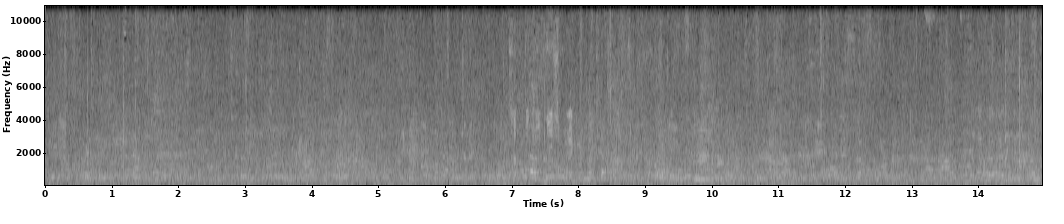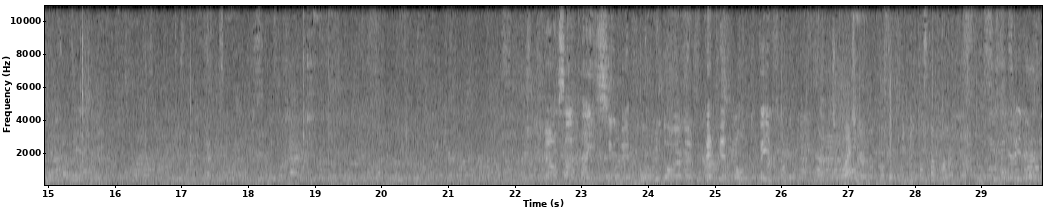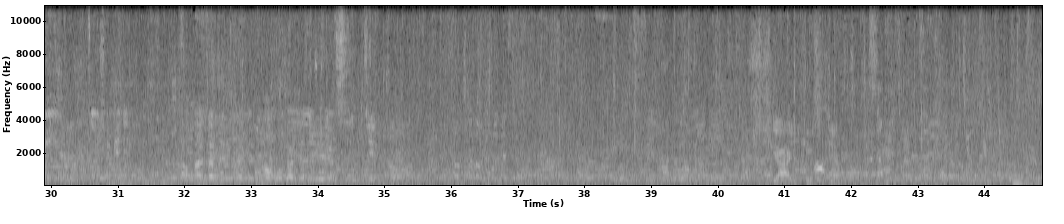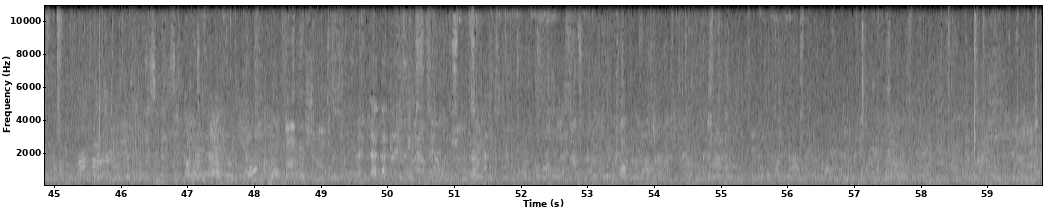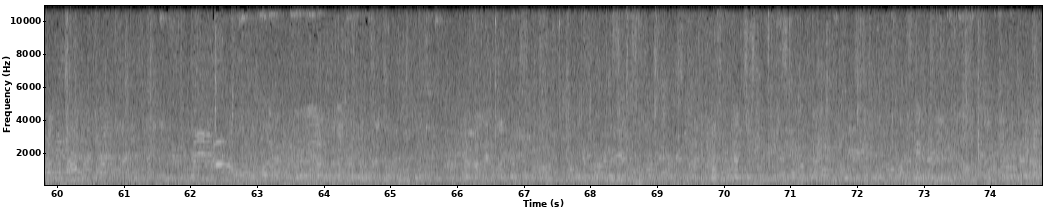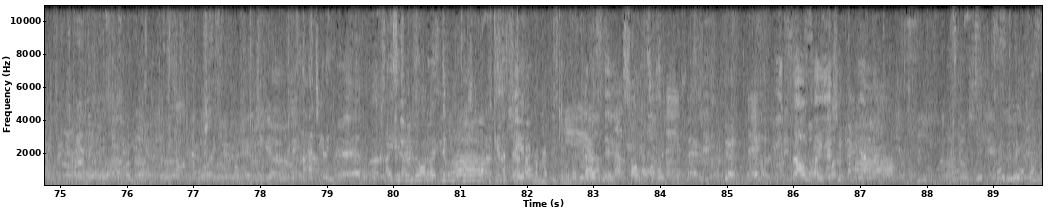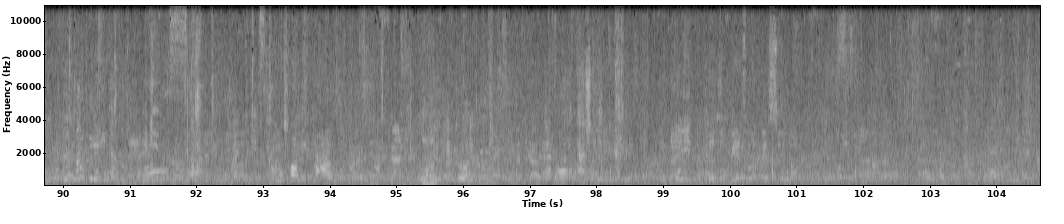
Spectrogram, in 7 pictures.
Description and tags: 140812 Vienna StefansplatzAida F
4ch surround recording of the Stefansplatz in Vienna/Austria, near the Café Aida. It's a weekday afternoon in summer, lots of people are walking around the recorder on diverse shopping errands.
Recording conducted with a Zoom H2.
These are the FRONT channels, mics set to 90° dispersion.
